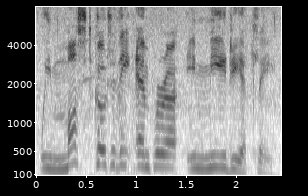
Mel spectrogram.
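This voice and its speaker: An actress playing a cunning middle-aged witch and mother in a video game, speaking in a measured, authoritative way. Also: mid-range voice, expressive, noisy background, natural voice. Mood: commanding. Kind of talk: video game cutscene acting. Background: game music.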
